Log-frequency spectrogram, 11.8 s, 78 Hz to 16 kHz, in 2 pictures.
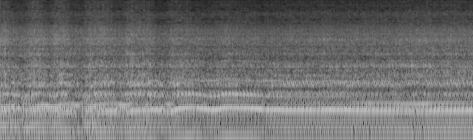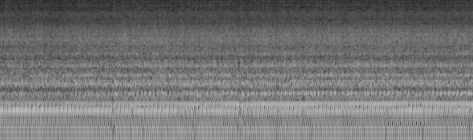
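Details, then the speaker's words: Renault 4L endurance-race prototype, first start after rebuild; settles from a brief blip into a steady, even, clean idle with no knocks or misses; compared to a Renault 5 Alpine; normal idle. "bon vous l'avez entendu ce moteur il fait quand même un bruit extraordinaire"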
